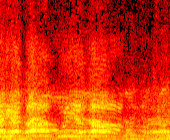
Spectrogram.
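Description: A crowd of marchers shouting political slogans together, a run of loud shouts with a short lull near the end.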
